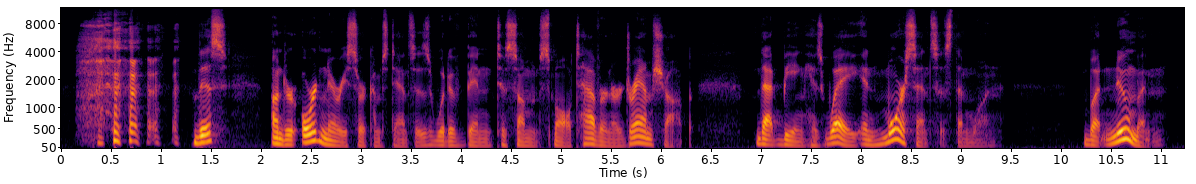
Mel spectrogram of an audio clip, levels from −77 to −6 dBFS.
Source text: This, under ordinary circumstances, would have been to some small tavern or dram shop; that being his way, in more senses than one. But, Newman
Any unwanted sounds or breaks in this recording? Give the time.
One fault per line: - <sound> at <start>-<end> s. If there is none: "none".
- laugh at 0.1-1.2 s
